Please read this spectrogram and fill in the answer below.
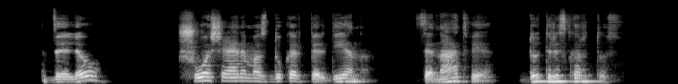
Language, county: Lithuanian, Klaipėda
